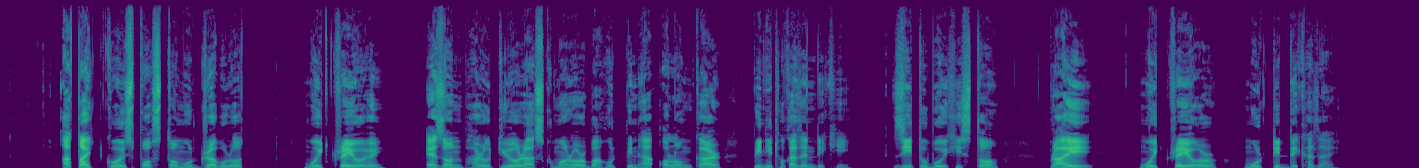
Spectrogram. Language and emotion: Assamese, neutral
